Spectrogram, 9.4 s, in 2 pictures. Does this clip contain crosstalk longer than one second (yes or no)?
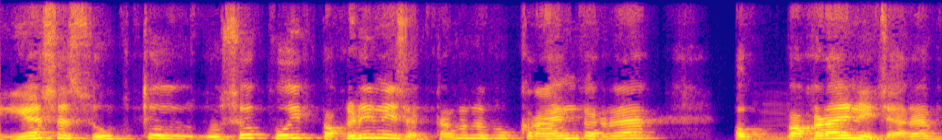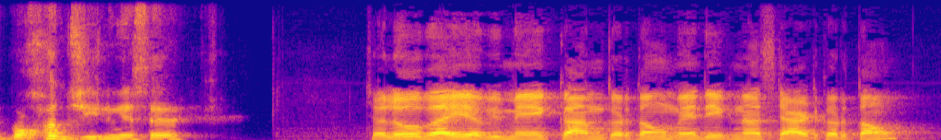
no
